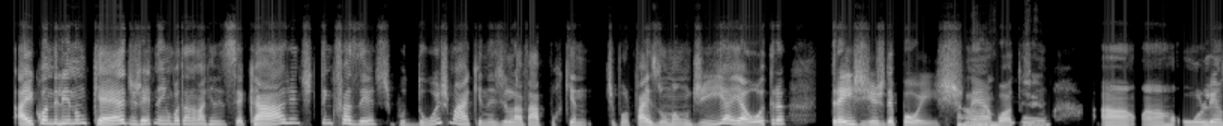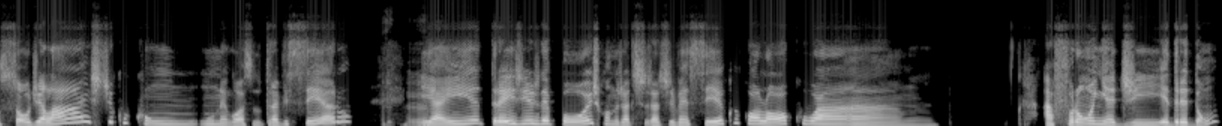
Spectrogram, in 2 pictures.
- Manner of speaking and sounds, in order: none
- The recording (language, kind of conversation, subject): Portuguese, podcast, Como você organiza a lavagem de roupas no dia a dia para não deixar nada acumular?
